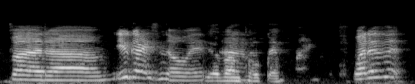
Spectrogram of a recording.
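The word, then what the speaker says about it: Ievan Polkka: Yevan Polka. What is it? Yevan Polka. Yes, of course. Levan Polka in this, and she's going to dance with kids. The L is silent.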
